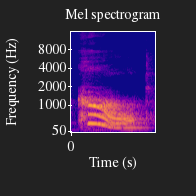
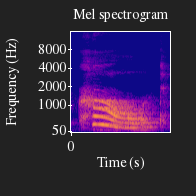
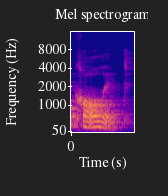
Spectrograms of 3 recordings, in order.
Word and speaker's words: called: só adicionou ed, mas a pronúncia ficará called. Called. A gente não pronuncia o E, não é called, como muitas pessoas ainda não falam. Então é called.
